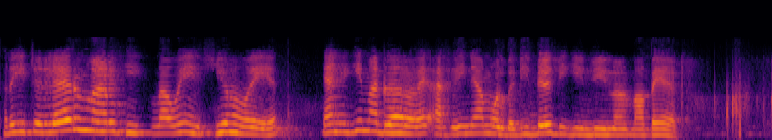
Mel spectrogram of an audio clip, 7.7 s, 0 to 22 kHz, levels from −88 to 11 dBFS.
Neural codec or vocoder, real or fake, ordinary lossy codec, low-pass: codec, 16 kHz, 0.5 kbps, X-Codec, HuBERT features, trained on balanced general audio; fake; none; 7.2 kHz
